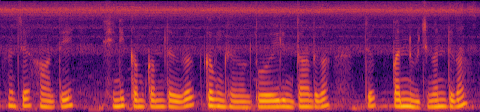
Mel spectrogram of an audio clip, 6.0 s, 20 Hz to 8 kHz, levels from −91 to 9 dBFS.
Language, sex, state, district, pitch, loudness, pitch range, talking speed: Wancho, male, Arunachal Pradesh, Longding, 170 Hz, -14 LUFS, 160-185 Hz, 130 wpm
